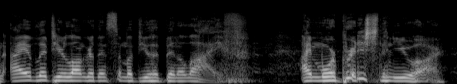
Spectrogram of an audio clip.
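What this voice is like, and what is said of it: American accent. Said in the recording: “I'm originally from Florida ... So don't go judging me based on my accent.”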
